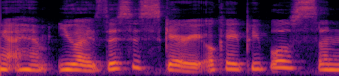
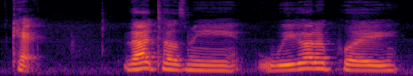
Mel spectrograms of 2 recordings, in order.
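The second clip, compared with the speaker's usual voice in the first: ordinary talk, nothing marked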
